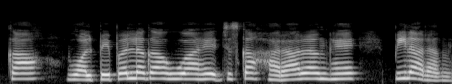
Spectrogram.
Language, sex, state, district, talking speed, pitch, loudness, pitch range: Hindi, female, Madhya Pradesh, Bhopal, 145 wpm, 255 Hz, -12 LUFS, 230-265 Hz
